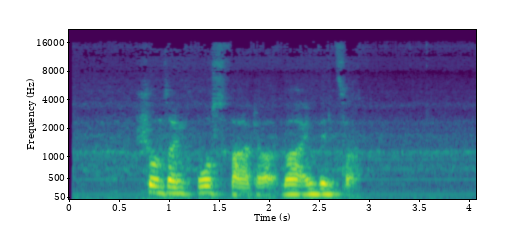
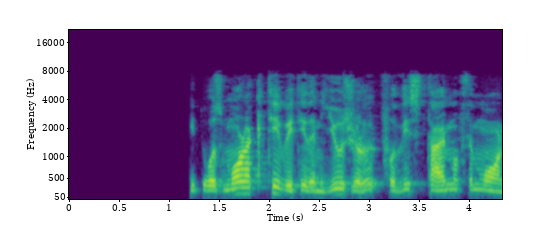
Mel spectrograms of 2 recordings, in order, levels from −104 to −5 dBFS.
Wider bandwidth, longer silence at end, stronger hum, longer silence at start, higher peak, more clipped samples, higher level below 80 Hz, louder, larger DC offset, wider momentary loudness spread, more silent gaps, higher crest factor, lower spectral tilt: first, 14.5 kHz vs 7.8 kHz; first, 1.15 s vs 0 s; neither; second, 0.7 s vs 1.2 s; about the same, -2 dBFS vs -4 dBFS; neither; first, -50 dBFS vs -70 dBFS; first, -18 LUFS vs -23 LUFS; neither; first, 14 LU vs 9 LU; neither; about the same, 18 dB vs 20 dB; first, -10 dB/octave vs -4.5 dB/octave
